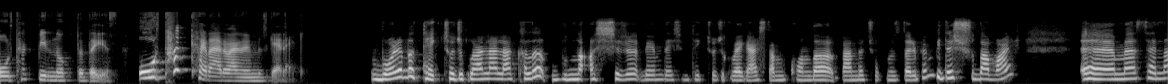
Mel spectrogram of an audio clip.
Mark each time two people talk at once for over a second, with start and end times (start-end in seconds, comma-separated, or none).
none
